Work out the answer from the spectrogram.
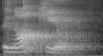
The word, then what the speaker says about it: Pinocchio: Today we are doing a new chapter of English 2, Pinocchio. P-I-N-O-C-C-H-I-O is pronounced as Pinocchio.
